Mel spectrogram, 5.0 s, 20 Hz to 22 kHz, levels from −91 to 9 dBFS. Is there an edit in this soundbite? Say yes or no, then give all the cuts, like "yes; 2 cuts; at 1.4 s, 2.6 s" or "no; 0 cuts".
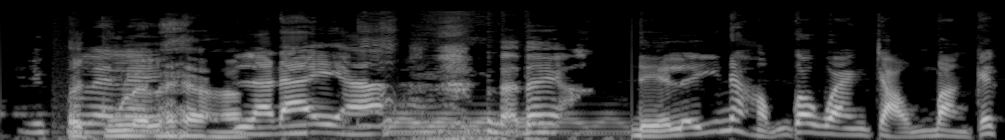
yes; 1 cut; at 3.1 s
